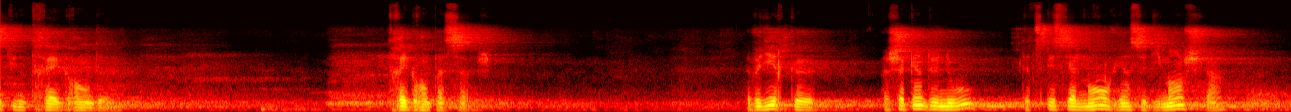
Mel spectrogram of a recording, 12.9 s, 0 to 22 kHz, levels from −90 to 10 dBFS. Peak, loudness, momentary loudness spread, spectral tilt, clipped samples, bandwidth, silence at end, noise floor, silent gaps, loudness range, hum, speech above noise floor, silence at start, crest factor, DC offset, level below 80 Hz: -2 dBFS; -22 LUFS; 23 LU; -6.5 dB/octave; under 0.1%; 18.5 kHz; 0 s; -50 dBFS; none; 10 LU; none; 29 dB; 0 s; 22 dB; under 0.1%; -54 dBFS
